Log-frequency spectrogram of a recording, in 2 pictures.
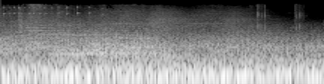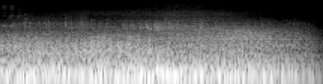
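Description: A spaceship engine rumbles with a deep, steady drone.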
